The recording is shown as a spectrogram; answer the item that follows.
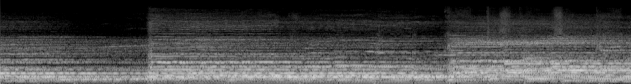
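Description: Song passage carried by a wordless choir singing held chords over the band. The sound grows fuller and brighter about a second and a half in, and again at about four and a half seconds.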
